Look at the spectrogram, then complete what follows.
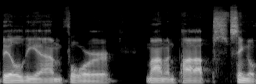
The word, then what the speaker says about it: Buildium: what was that buildium buildium yes can you spell that for the listeners please sure yeah it's b-u-i-l-d-i-u-m so like build and then ium you know it's it's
